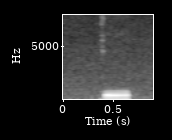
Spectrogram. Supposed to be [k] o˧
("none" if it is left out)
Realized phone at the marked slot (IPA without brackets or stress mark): k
